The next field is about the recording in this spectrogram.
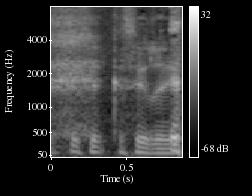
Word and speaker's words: Cthulhu: Lovecraft guy, but Cthulhu or Tulu, Cthulhu, yeah.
